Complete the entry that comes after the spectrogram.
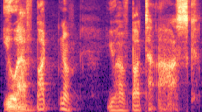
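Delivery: a lightly voiced dark lord offering power. Doing Star Wars villain lines.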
